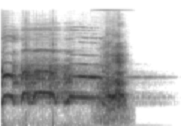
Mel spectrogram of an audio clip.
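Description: A rooster's crow: one call about a second and a half long that starts suddenly and trails off near the end.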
